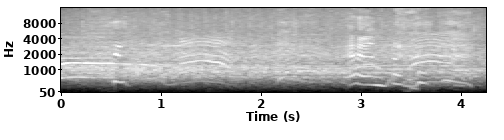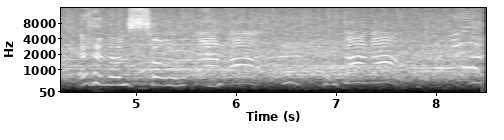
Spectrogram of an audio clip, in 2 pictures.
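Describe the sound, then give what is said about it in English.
A large crowd at an award ceremony cheers loudly and continuously, with whoops, shouts and clapping blending into a dense, steady roar that fills the whole stretch. “So much celebration, so much cheering.”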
